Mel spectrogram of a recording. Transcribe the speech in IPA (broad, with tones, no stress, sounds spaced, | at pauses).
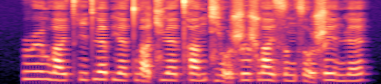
ɻ ɻ̩˥ l w a˧˥ ɪ̯ t̪ʰ i˧˥ t̪ ɥ ɛ˥ p j ɛ˧˥ t̪ w ä̰˨˩ t͡ɕ ɥ ɛ˧˥ t̪ʰ a˧˥ n t͡ɕ j o̰˨˩ ʊ̯ ʂ ɻ̩˥˧ ʂ w a˥˩ ɪ̯ s ʊ˧˥ ŋ s o̰˨˩ ʊ̯ ʂ e˥˩ ɪ̯ n̪ ɥ ɛ˧˥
